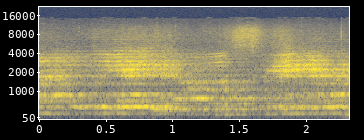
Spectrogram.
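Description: A congregation singing a short chanted response together, faint and many-voiced. It is typical of the sung reply to the priest's greeting just before the Gospel is announced.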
